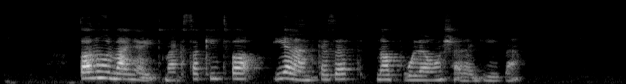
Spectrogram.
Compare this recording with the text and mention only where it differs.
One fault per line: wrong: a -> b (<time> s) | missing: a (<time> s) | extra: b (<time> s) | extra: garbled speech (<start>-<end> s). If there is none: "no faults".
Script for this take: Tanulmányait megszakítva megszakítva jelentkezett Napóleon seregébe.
missing: megszakítva (2.7 s)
